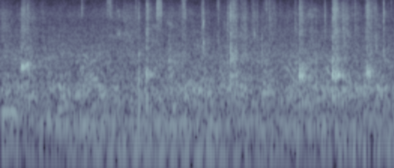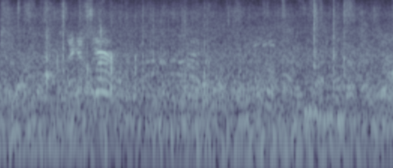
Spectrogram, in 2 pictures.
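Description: Pickleball rally: paddles striking the plastic ball in a series of sharp pocks, with three quick volleys about four seconds in before the point ends.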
